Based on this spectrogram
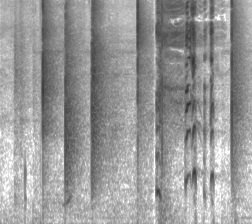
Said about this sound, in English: is slapping his own ass and just rocking out right now.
